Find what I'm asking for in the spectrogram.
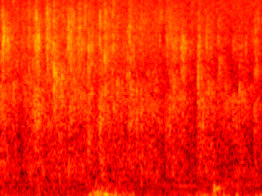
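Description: Audience applause for a speaker at the KCPA International Scientific Conference, a steady broadband clatter of many hands that holds at an even, moderate level for the whole stretch without a clear start or finish.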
